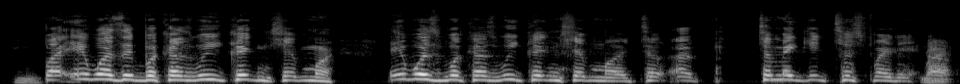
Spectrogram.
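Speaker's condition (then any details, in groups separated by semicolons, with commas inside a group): Anoxic brain injury; brain without oxygen 40 minutes, memory loss; about 95% recovered, still in speech therapy; speech therapy ongoing, audible speech difference, loses train of thought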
